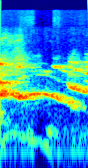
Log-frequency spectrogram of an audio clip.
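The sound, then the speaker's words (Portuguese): A dog's drawn-out, howl-like bark rings out fairly loud in a home during a live work-from-home broadcast, one sustained cry lasting about a second with no one talking. “É, peço desculpa pelo latido do cachorro, a gente está em home office, é, pessoal ao vivo.”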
